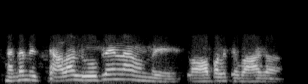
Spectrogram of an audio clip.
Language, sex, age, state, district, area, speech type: Telugu, male, 30-45, Andhra Pradesh, Alluri Sitarama Raju, rural, conversation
